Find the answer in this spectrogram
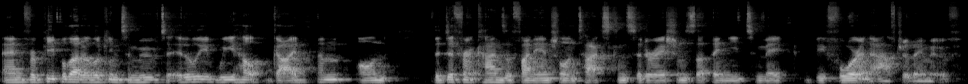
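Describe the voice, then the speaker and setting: A low-pitched American man in his thirties, a financial adviser, presents a webinar at a moderate pace, explaining steadily with some fillers. The room sounds echoey.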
